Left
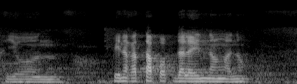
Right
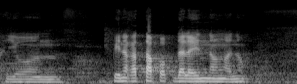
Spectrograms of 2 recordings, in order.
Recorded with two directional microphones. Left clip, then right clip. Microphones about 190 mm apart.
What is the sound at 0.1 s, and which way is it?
A man's voice, 15° right (ahead or behind).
